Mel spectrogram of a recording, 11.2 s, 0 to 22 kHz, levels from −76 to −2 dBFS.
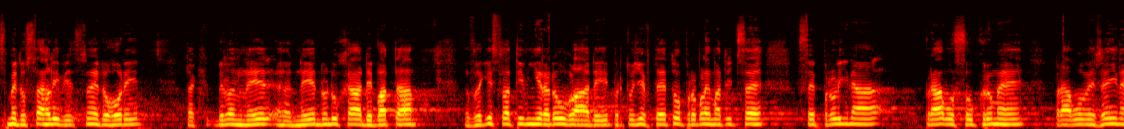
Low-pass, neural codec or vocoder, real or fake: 14.4 kHz; vocoder, 44.1 kHz, 128 mel bands, Pupu-Vocoder; fake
